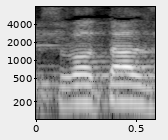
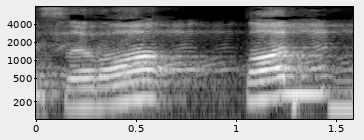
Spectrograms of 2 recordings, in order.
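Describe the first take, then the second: First: সিরাতাল run together, short and falling; spoken, unchanted সিরাতাল; mistaken quick reading. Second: Slow সিরাতাল, measured "raa", rising; chanted, careful সিরাতাল; correct reading. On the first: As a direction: show the fault: সিরাতাল with no measured "raa". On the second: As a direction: model সিরাতাল louder, each syllable full. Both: Shown as a demonstration. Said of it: "জানা হয়".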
